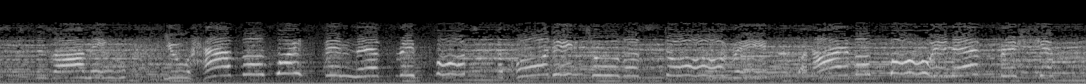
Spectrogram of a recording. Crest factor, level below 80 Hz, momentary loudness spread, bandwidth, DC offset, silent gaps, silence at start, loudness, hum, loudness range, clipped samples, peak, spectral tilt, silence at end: 14 dB; -46 dBFS; 7 LU; 7.4 kHz; 2%; none; 0 s; -17 LUFS; none; 3 LU; under 0.1%; -4 dBFS; 0.5 dB/octave; 0 s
